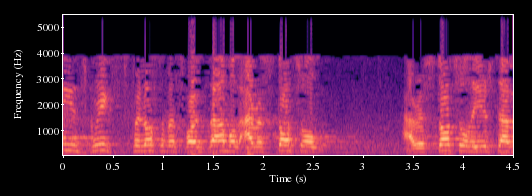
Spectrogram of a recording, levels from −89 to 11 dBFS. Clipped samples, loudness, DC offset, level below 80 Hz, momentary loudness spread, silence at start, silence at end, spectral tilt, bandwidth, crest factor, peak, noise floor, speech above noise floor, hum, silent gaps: 0.8%; -11 LUFS; under 0.1%; -40 dBFS; 8 LU; 0 s; 0 s; -7 dB/octave; 5.4 kHz; 12 dB; 0 dBFS; -36 dBFS; 25 dB; none; none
